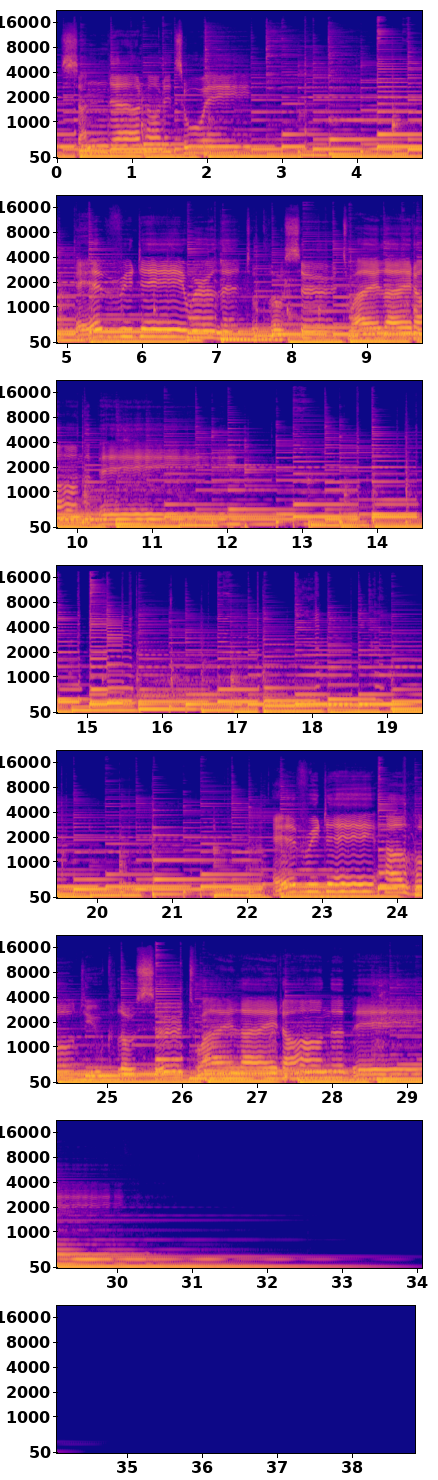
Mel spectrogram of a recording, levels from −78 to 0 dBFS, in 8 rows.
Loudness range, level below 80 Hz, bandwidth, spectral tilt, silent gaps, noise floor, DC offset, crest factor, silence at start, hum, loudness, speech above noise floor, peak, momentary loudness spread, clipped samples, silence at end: 5 LU; -20 dBFS; 16 kHz; -7.5 dB/octave; none; under -90 dBFS; under 0.1%; 12 dB; 0 s; none; -14 LUFS; over 77 dB; -2 dBFS; 6 LU; under 0.1%; 5.8 s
